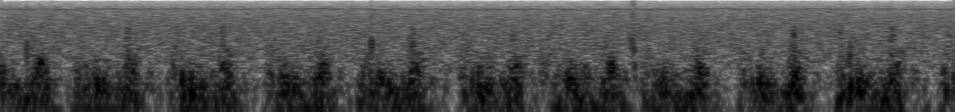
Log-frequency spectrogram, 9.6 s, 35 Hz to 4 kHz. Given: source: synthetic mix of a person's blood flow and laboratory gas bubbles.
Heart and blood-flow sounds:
Doppler ultrasound of blood flow; precordium
0.26-0.31 s: bubbles
3.63-3.76 s: bubbles
5.39-5.51 s: bubbles
6.28-6.42 s: bubbles
8.38-8.56 s: bubbles
From the record:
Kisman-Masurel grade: 122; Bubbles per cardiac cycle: 1 to 2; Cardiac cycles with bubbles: 10 to 50%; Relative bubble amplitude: moderate (0.250 to 0.450); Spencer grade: 2 (many but less than half of the cardiac periods contain bubble signals, singularly or in groups); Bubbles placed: anywhere in the cardiac cycle

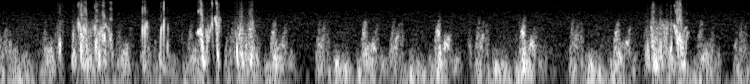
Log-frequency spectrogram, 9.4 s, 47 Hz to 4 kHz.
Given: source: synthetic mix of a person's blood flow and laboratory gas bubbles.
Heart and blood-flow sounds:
Doppler ultrasound of blood flow; precordium
0.71-0.79 s: bubbles
0.89-1.43 s: bubbles
1.75-1.88 s: bubbles
1.97-2.13 s: bubbles
2.44-2.77 s: bubbles
2.92-3.26 s: bubbles
8.04-8.62 s: bubbles
From the record:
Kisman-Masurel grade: 223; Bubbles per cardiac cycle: several, 3 to 8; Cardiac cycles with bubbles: 10 to 50%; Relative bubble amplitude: loud (0.450 to 0.775); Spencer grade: 2 (many but less than half of the cardiac periods contain bubble signals, singularly or in groups); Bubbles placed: only in the low amplitude regions of the cardiac cycle

